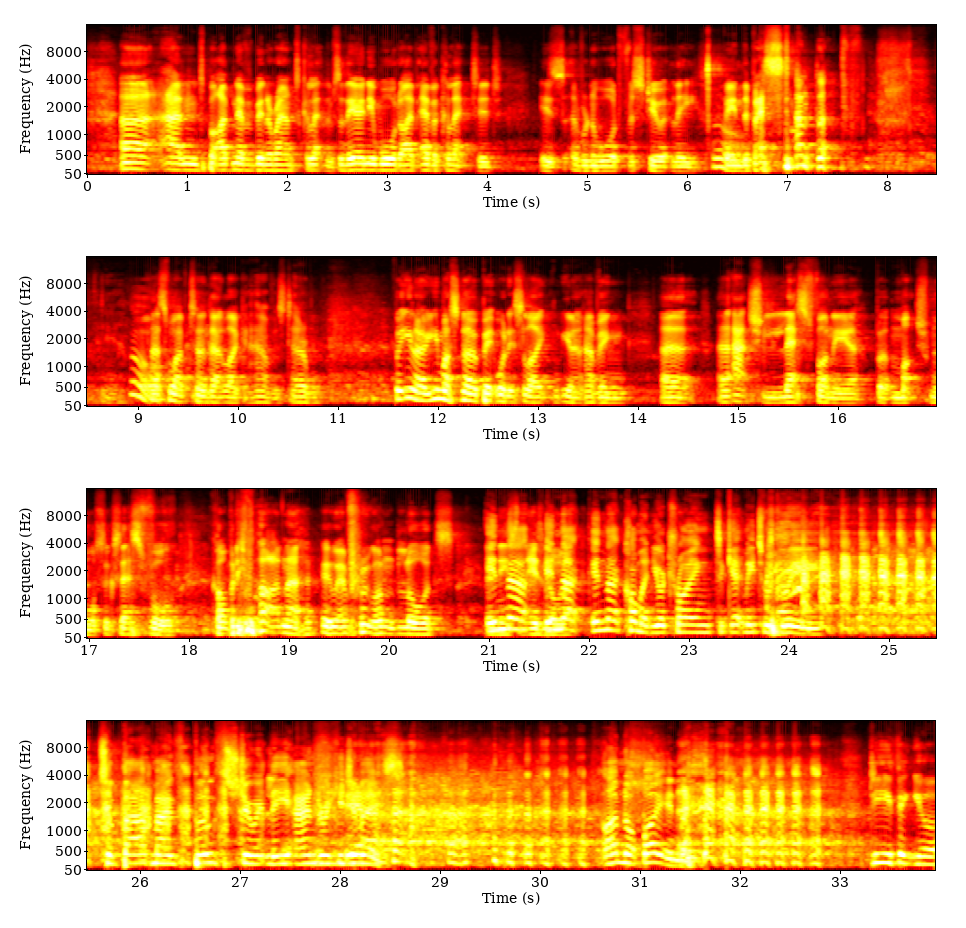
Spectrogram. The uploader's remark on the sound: Leicester Square Theatre Podcast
